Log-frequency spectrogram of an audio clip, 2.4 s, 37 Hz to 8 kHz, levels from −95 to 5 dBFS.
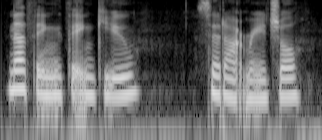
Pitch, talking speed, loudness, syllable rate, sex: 210 Hz, 150 wpm, -19 LUFS, 4.4 syllables/s, female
